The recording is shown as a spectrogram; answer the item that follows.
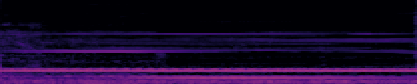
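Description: Electronic drone of massed sine-tone oscillators holding a sustained chord: one loud steady high tone over a dense, wavering low cluster, with fainter tones above. A middle tone swells for a while in the middle, then fades.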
